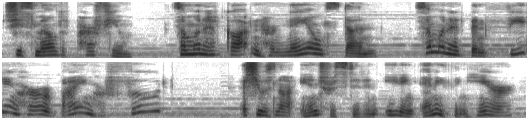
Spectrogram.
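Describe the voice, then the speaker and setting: A woman playing an anxious, guilt-ridden mother in a dramatic scripted horror narration, theatrical and dipping into breathy near-whispers. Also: medium pitch, sing-song, normal speed, soft background music, close to an everyday voice. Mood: confessional, uneasy.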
